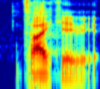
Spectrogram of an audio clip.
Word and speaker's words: TiKV: Today, we are very happy to welcome Wish Shi, and we'll talk about TiKV. Is that how you pronounce it? TiKV.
